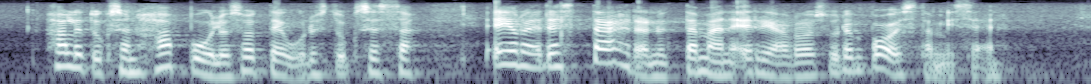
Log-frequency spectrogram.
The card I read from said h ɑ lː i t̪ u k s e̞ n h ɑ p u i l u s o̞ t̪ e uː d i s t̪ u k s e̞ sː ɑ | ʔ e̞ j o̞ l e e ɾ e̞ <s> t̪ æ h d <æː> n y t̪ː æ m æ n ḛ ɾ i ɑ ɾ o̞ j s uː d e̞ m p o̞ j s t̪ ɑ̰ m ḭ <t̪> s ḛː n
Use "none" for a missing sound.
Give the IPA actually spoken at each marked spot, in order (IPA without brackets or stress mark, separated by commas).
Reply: s, æ, none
